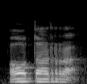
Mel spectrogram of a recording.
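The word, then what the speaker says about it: полтора: Poltara. It should be like that. Poltara. Last syllable stress.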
